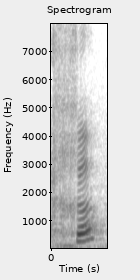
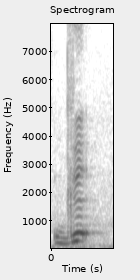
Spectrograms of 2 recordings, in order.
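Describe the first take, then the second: First: The G sound is said the Ukrainian-border regional way. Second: The G sound is said the standard Russian way. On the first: "podemos pronunciar G eh, en otra región, como esta que acabo de mencionar, cerca de Ucrania" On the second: "en vez de- del sonido G"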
